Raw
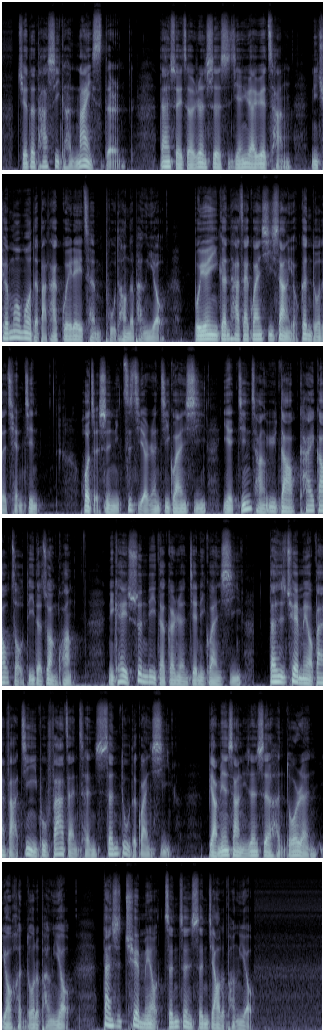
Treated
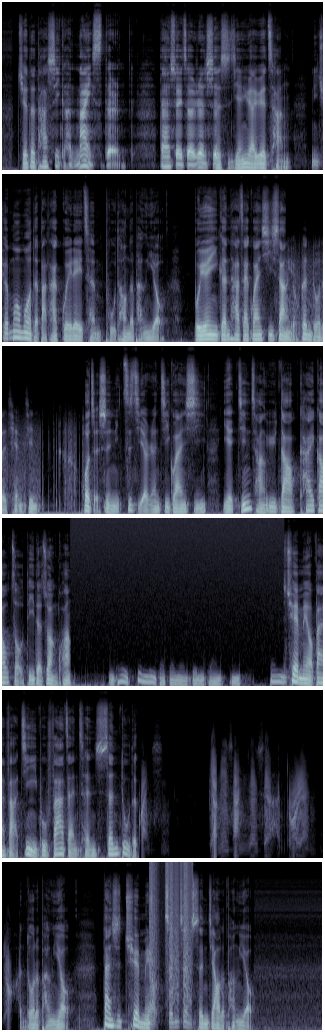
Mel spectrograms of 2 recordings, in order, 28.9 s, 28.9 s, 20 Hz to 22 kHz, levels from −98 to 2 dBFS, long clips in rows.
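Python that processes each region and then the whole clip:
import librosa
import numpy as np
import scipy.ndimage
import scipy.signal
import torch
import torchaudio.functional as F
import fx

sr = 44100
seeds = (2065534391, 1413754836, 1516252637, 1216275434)

y = fx.chain(x, sr, fx.highpass(hz=140.0, slope=24),
    fx.comb(ms=2.1, depth=0.88), at=(0.74, 3.21))
y = fx.chain(y, sr, fx.highpass(hz=160.0, slope=12),
    fx.level_steps(step_db=10), at=(4.27, 4.98))
y = fx.chain(y, sr, fx.zero_step(step_db=-41.0),
    fx.lowpass(hz=2700.0, slope=24), at=(9.06, 10.88))
y = fx.cheby2_bandstop(y, sr, low_hz=930.0, high_hz=9200.0, order=4, stop_db=70, at=(15.45, 18.66), fade=0.02)
y = fx.level_steps(y, sr, step_db=12, at=(15.45, 18.66), fade=0.02)
y = fx.dmg_noise_colour(y, sr, seeds[0], colour='blue', level_db=-63.0, at=(15.45, 18.66), fade=0.02)
y = fx.chain(y, sr, fx.law_mismatch(coded='A'),
    fx.ladder_bandpass(hz=1200.0, resonance_pct=50),
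    fx.doppler_dist(depth_ms=0.35), at=(21.3, 24.35))
y = fx.chain(y, sr, fx.block_float(bits=3),
    fx.highpass(hz=660.0, slope=6),
    fx.high_shelf(hz=3900.0, db=9.0), at=(26.28, 26.95))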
